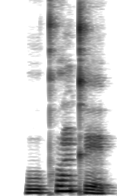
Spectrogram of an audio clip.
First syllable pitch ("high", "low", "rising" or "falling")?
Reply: low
